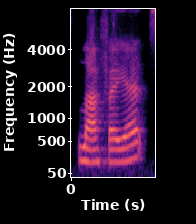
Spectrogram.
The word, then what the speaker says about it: Lafayette: So the exact wording of the question is why do Middle Tennesseans pronounce Lafayette so differently than the rest of the world? Um, mm-hmm. – That's a bit of a hyperbole. there are other places in the South that pronounce uh, it Fayette rather than Fayette,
